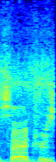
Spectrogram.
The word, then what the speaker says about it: Chachere's: And 3 or 4 lake houses down was Tony Chachere's himself. And I met his kids out there fishing. And I asked them, how do you say your last name? They said Chachere's.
